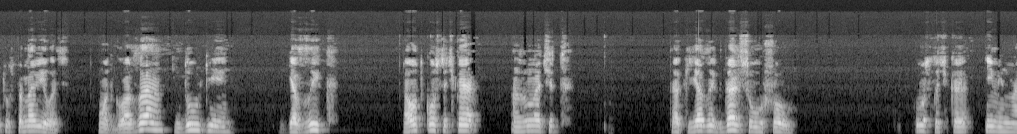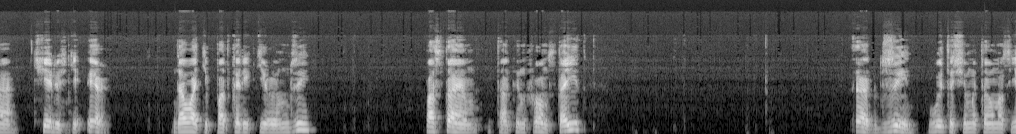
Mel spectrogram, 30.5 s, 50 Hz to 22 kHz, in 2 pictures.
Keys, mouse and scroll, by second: 6.5 click, 9.3-13.7 middle drag, 14.0 KP_3, 16.3 r, 18.5 g, 20.4 click, 24.0 click, 25.4-26.4 shift+drag, 26.5 shift+click, 28.9 g.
